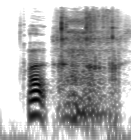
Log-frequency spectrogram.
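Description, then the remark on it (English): A voice imitates a single snore: a brief throaty, buzzing snort followed by a longer raspy, breathy rattle that fades out. “And I fell asleep and I snored with my eyes open.”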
